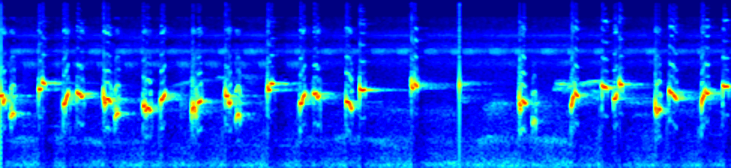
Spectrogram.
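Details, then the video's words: ['Yellow-vented bulbul in full fighting-style song, used as a lure so other birds start singing. A fast run of chirpy whistled notes is slurred up and down, broken by a short gap before more rapid phrases. A steady thin whine is audible.'] "TRUCUKAN GACOR TARUNG ROPEL PANJANG Pancingan trucukan Agar Bunyi Jadikan Burung Trucuk Gacor Nyaut"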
